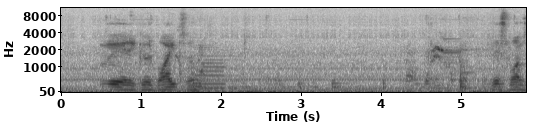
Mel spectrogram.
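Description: An electric guitar's strings ring out briefly.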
